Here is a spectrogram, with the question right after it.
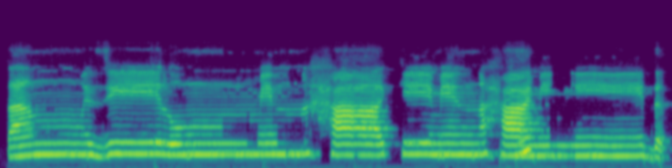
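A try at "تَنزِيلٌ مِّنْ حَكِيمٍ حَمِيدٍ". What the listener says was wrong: Hanya tidak pendek, hakim.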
